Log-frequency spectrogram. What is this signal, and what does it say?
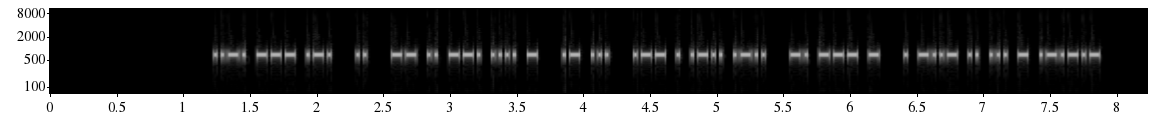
Morse code, heard as a keyed tone, about 46 wpm, 700 Hz. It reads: FOR I MIGHT AS WELL NOT EXIST.
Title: Sentences from Top 1000 Words - Review Part 5 - 45wpm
